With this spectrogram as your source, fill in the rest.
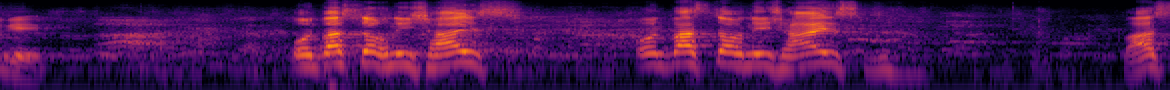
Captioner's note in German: Lachen bei der SPD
